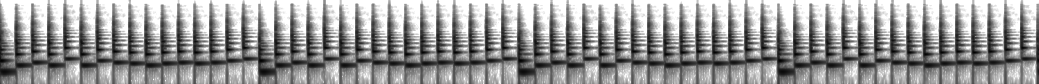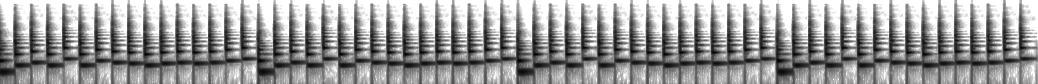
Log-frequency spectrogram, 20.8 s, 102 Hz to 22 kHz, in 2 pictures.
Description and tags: Trance Pluck 3 (Dry Signal) [185 BPM}
Another one made in Serum But It's kinda dry
Signal, Studios, Headphones, 6x6, DJ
